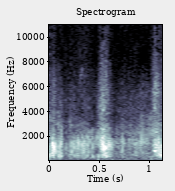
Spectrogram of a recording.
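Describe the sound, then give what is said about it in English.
Footsteps on a short partial-lap walk on a January morning, steady and evenly paced at roughly two per second, each a crunchy scuff with faint rustling between. “This is going to be a short walk because I have to be back at my desk by 9, so I'm doing just a partial lap.”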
